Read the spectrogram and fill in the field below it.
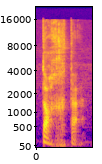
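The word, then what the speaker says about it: Tochter: r em alemão tá esse daí não é um R é um ch tá vendo mas parece um R né bem arranhado assim torta então vou deixar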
